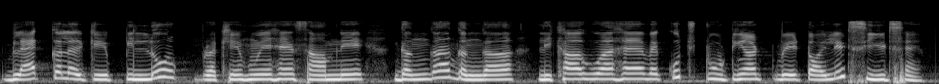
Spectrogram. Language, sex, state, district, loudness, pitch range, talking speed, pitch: Hindi, female, Rajasthan, Bikaner, -11 LUFS, 220-245 Hz, 130 wpm, 230 Hz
